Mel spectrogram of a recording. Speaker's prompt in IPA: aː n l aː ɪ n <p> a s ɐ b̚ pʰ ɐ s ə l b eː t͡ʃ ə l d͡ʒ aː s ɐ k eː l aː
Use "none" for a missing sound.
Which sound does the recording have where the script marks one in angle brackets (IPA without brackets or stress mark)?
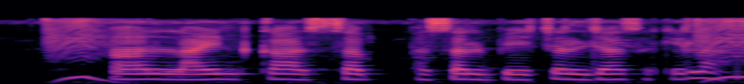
k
